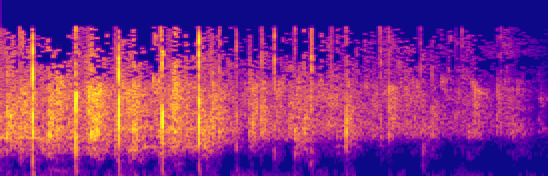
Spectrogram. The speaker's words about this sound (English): for the moms in the church that put together the program and work so hard with the kids, and for the kids, let's just show our appreciation. They can hear us clap on YouTube later. Let's just show that.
